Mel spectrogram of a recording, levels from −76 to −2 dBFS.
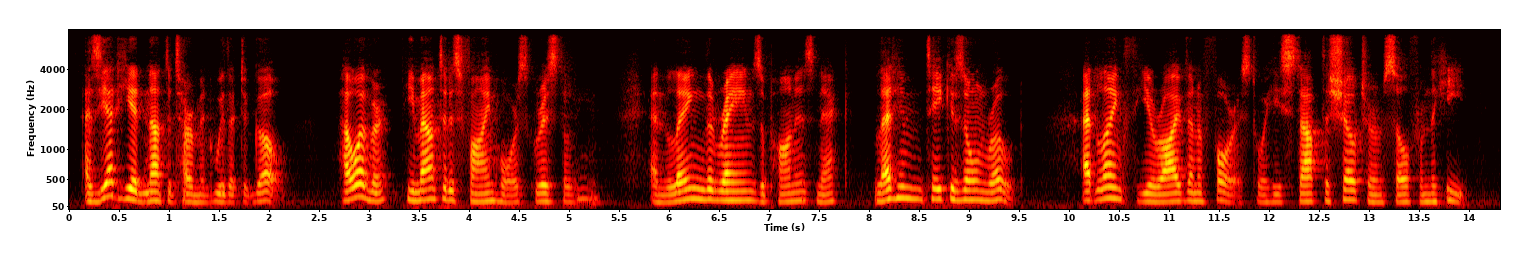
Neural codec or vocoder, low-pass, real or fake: codec, 24 kHz, 0.5 kbps, DualCodec; 7.2 kHz; fake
